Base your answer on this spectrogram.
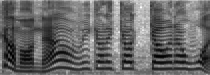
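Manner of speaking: very high, loud, attempted Cockney accent. Voicing a character in a group scene, attempting a Cockney accent. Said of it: "trying for a Cockney accent?".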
